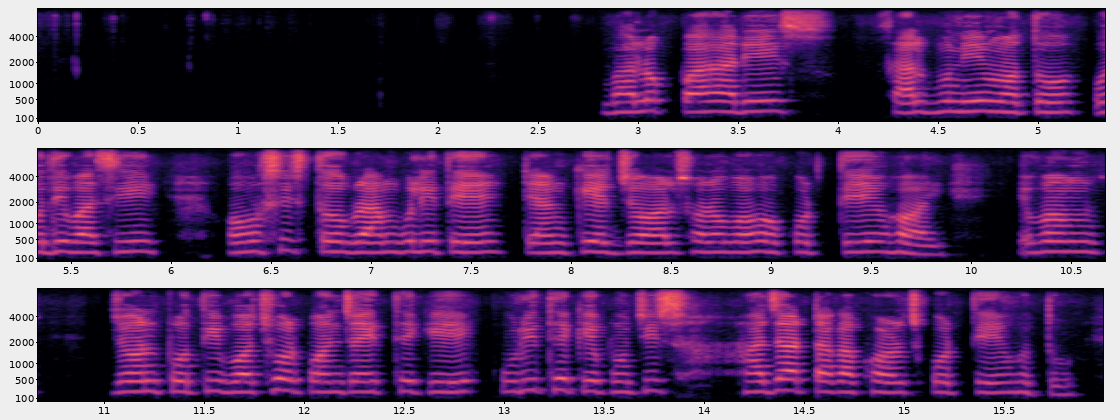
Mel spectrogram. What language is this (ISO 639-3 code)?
ben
